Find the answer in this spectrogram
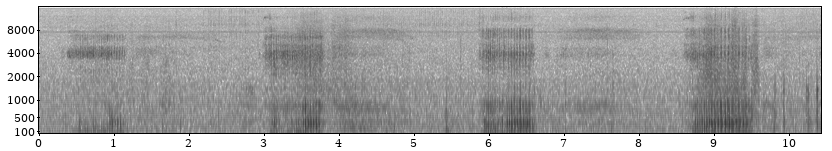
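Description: An English Bulldog snores steadily, each breath a rough, rattling rasp lasting under a second. The snores come about every three seconds, with quiet breathing between them.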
